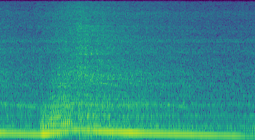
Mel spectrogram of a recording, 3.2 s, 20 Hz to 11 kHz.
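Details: 2000 Audi TT fitted with a new Bosch blow-off valve. Revs climb then drop away, with a short airy rush as the throttle shuts; the blow-off valve vents as it should.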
